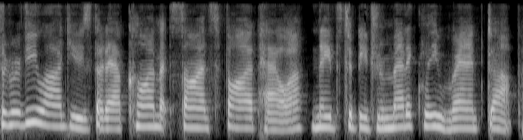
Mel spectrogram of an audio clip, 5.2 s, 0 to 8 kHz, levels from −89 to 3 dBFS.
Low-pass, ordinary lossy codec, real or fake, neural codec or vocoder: 7.2 kHz; AAC, 48 kbps; fake; codec, 16 kHz in and 24 kHz out, 1.1 kbps, FireRedTTS-2 codec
